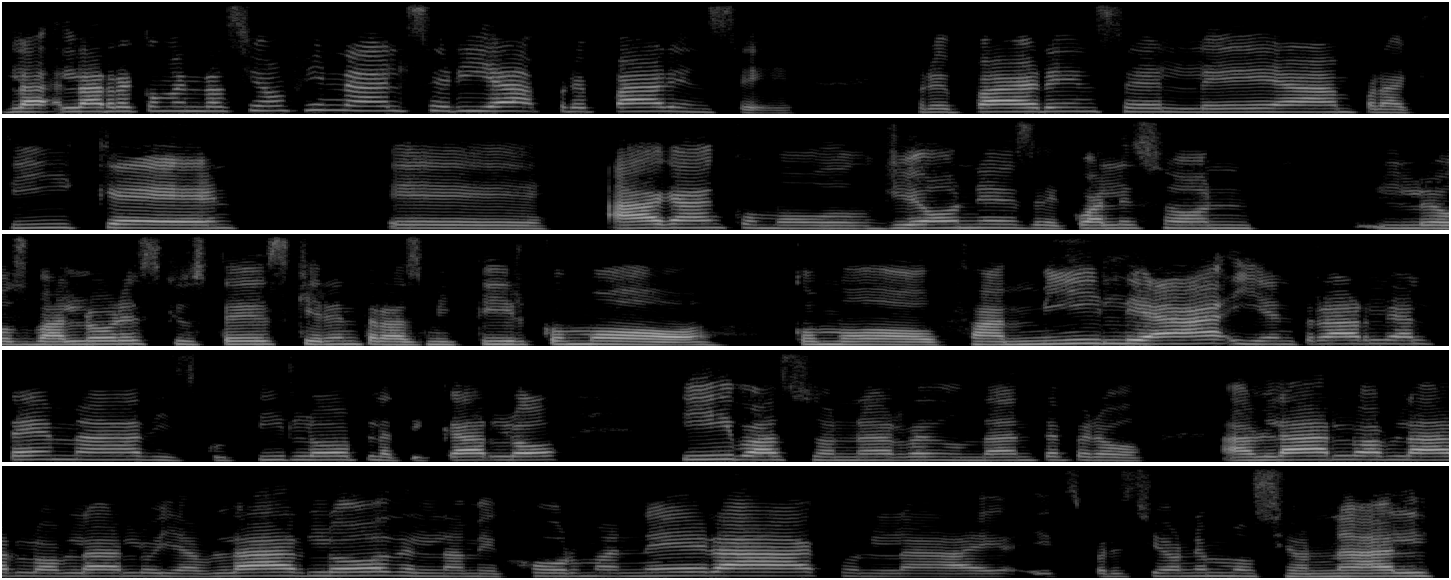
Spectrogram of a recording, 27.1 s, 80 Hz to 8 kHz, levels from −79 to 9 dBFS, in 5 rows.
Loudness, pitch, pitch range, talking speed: -28 LUFS, 235 Hz, 220-255 Hz, 110 wpm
